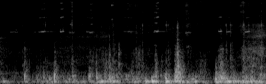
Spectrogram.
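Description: Hooves of several draft horses clop along at a walking pace on a hard surface, a steady uneven patter, fairly close.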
